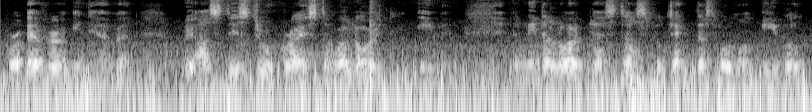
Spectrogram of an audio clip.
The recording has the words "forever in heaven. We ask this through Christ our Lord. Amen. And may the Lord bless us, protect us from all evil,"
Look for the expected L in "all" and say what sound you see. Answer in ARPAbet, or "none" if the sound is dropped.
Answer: N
